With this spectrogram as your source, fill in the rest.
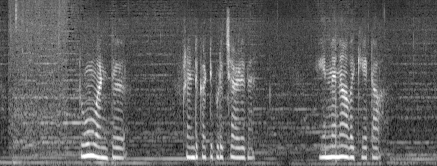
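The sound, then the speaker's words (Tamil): Steady rain hisses in the background throughout, a constant wash of falling drops beneath a woman speaking in short phrases with pauses between them. “என்னோட சத்தத்தையும் தாண்டி மழை சத்தம் அதிகமாக இருந்துச்சு”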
